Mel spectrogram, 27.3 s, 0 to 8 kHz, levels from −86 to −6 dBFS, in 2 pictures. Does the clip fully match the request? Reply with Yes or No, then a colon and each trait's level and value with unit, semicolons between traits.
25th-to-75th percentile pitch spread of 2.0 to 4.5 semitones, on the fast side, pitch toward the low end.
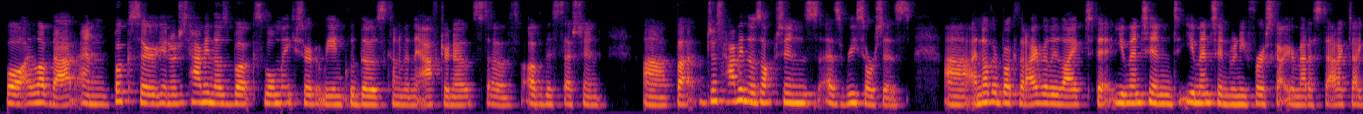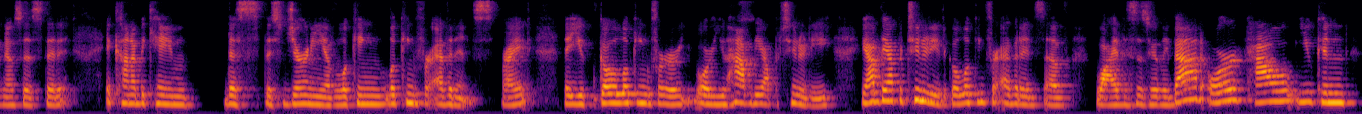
No: average, 2.8 semitones; fast, 215 wpm; medium, 185 Hz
